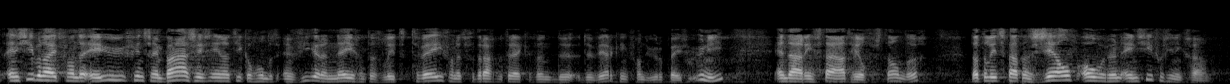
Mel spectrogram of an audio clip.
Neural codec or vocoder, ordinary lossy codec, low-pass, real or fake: none; none; 5.4 kHz; real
